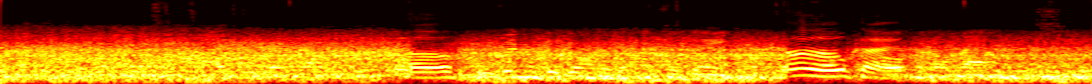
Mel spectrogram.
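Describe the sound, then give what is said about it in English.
A loud, steady roar of road traffic fills the whole recording without letting up, with a couple of short bursts of a person talking over it. “So we're, okay, I'm having a hard time hearing you because of the traffic.”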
